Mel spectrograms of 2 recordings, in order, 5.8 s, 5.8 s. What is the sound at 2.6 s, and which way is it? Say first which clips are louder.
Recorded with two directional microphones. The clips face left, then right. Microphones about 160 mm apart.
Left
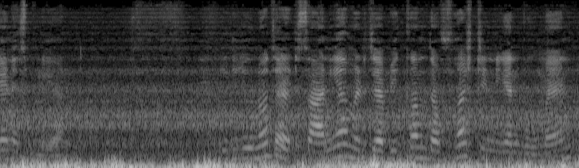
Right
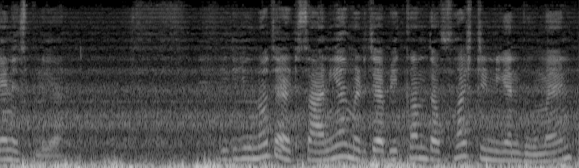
Speech: right 7 dB; 55° right (ahead or behind).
